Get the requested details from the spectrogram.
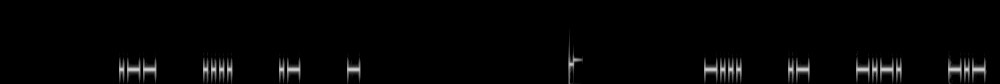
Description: Morse code, heard as a keyed tone, about 30 wpm, spaced as for 14 wpm, 700 Hz. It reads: WHAT BACK
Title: 4x Character Spacing - Top 200 Words - 30wpm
